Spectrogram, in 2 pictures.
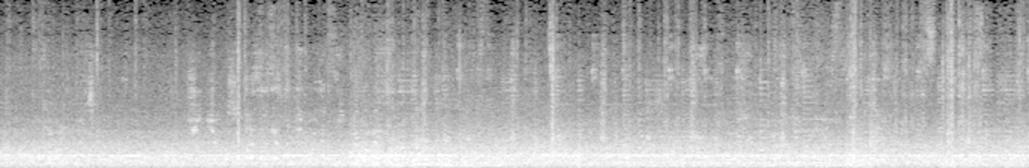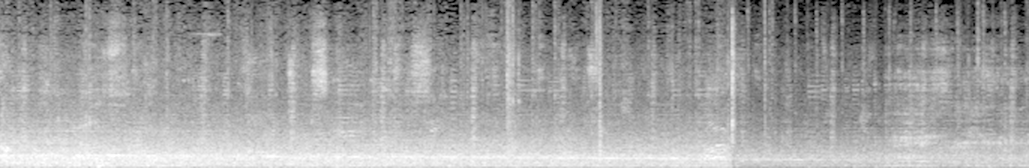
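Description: A vehicle's engine drones steadily and slowly drops in pitch.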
